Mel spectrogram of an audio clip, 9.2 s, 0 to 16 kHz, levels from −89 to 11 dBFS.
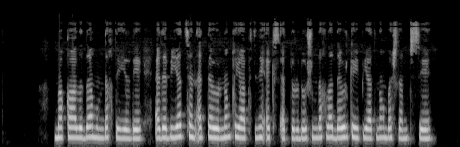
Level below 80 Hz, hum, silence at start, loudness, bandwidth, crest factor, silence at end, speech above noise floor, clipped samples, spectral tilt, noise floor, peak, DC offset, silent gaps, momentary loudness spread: -62 dBFS; none; 1.1 s; -14 LUFS; 9.2 kHz; 14 dB; 0.55 s; 74 dB; under 0.1%; -5 dB/octave; -87 dBFS; 0 dBFS; under 0.1%; none; 7 LU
